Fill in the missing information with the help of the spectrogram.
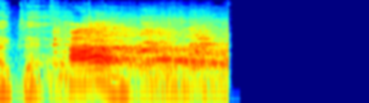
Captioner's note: audience laughing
